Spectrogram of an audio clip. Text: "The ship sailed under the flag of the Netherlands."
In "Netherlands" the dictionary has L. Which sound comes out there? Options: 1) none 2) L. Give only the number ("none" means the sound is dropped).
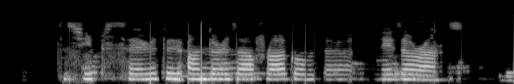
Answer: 1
